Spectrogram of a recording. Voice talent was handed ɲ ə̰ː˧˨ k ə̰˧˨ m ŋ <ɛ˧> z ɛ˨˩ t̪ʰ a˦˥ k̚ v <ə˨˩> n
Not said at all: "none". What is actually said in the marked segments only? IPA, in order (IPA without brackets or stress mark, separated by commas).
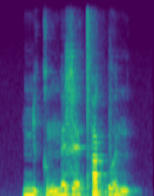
ɛ˧, ə˨˩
